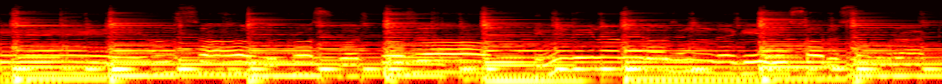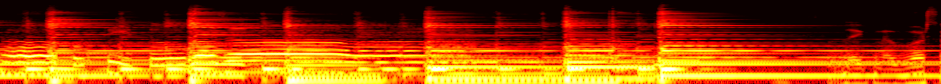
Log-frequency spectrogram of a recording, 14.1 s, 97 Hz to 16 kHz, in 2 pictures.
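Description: Capoed acoustic guitar strummed in a down-up-up, down-up-up, down-down-up pattern, moving through a G, F♯, Cadd9 chord progression. It eases off a little near the end.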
